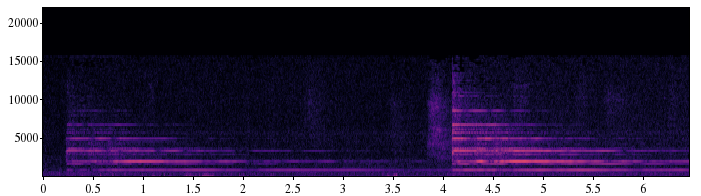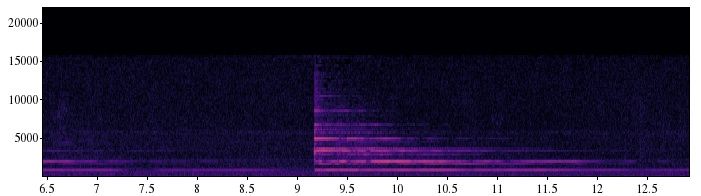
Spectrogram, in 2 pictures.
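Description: Altar bell struck three times, about four to five seconds apart, each strike ringing on and slowly fading. It marks the elevation of the consecrated host at Mass.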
